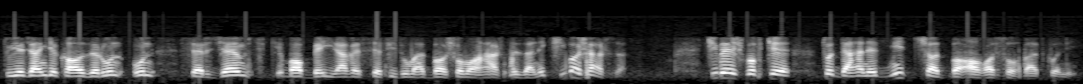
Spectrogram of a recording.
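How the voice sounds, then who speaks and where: A man's voice: mid-range voice, no echo, lightly acted. A male narrator voicing a talkative, boastful old rustic servant with a folksy drawl full of stock hesitations, in a storybook reading. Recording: tinny narrow-band radio sound, dry.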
